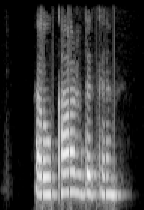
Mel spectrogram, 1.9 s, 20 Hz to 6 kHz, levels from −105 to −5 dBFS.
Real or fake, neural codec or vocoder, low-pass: real; none; 5.4 kHz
